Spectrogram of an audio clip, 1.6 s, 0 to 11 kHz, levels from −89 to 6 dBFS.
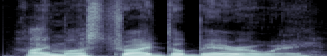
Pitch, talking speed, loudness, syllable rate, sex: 150 Hz, 220 wpm, -14 LUFS, 5.9 syllables/s, male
